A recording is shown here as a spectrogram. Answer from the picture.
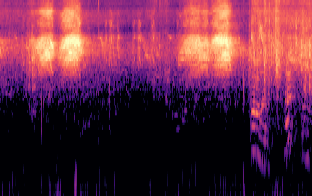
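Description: Two short pairs of harsh, raspy bird calls about three seconds apart. A voice starts near the end.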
